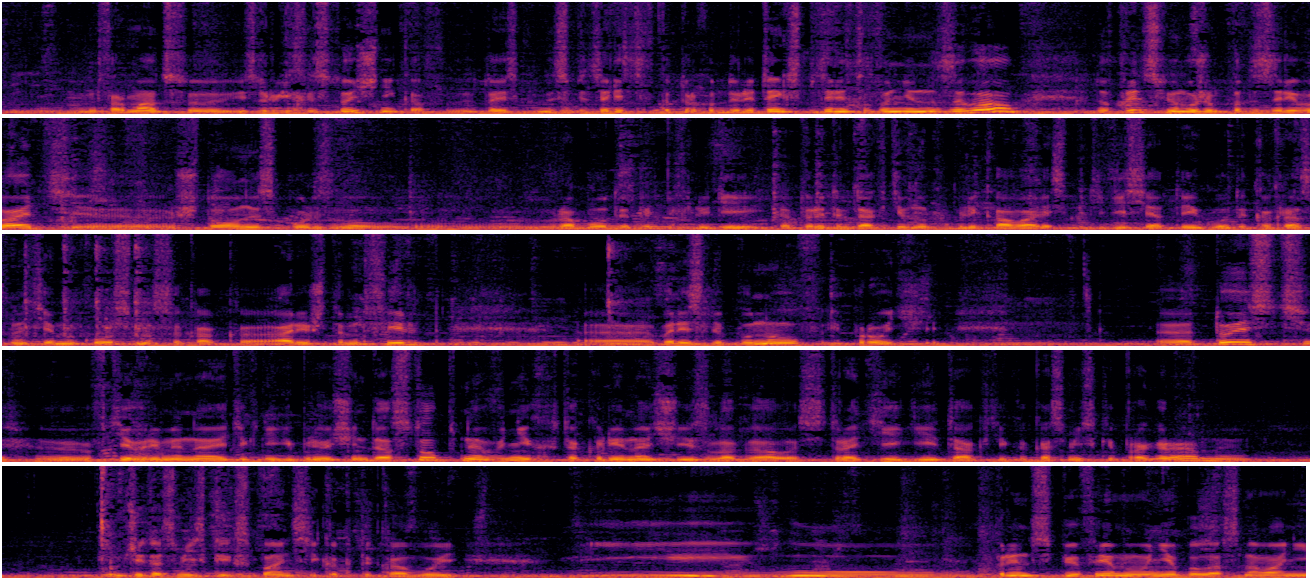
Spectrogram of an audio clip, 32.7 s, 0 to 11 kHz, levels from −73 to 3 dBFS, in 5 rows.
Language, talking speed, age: Russian, 145 wpm, 40-59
